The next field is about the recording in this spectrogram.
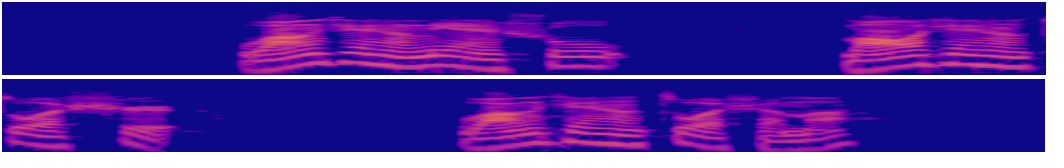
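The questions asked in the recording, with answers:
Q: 王先生做什么?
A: 念书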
